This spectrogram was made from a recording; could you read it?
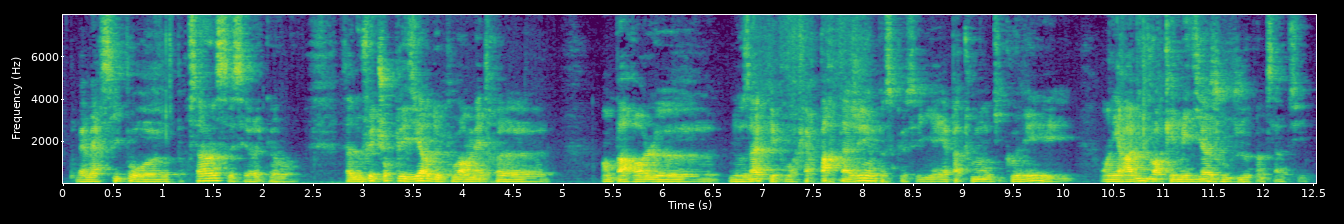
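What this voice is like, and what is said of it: Sing-song Marseille French accent. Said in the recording (French): “tu es bel et bien marseillais ... le fameux accent chantant, chaleureux”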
